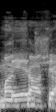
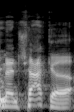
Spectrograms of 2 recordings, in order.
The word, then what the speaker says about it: Manchaca: You would If think you said Manchaca. Manchac, I wouldn't think you were weird. Right. If you said Manchaca, I'd be like, oh, you've never been to Austin before. Right. Welcome to Austin.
